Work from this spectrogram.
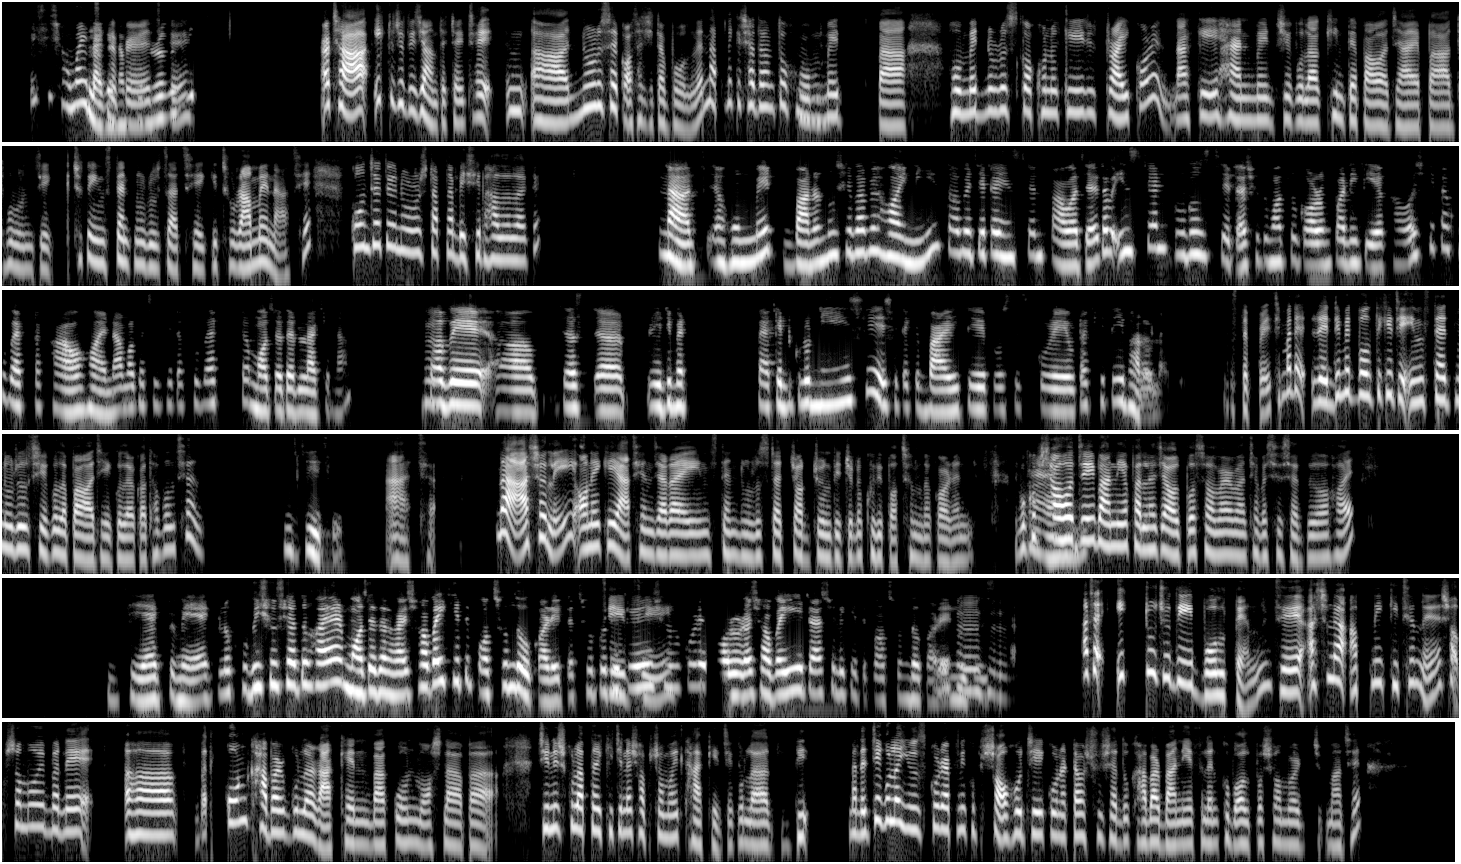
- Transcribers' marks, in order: distorted speech; static
- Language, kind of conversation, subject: Bengali, podcast, বাড়িতে কম সময়ে দ্রুত ও সুস্বাদু খাবার কীভাবে বানান?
